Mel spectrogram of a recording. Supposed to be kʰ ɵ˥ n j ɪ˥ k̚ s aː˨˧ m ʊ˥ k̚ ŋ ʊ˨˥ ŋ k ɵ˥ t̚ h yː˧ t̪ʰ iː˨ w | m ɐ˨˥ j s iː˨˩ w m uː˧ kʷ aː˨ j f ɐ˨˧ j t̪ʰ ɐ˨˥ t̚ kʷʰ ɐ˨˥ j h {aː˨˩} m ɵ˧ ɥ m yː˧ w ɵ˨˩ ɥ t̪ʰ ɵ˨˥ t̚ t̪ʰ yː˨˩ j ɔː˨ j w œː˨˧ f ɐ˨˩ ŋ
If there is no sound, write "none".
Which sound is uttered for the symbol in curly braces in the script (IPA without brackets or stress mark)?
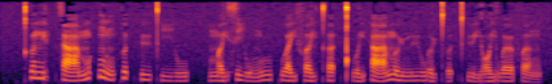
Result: aː˨˥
